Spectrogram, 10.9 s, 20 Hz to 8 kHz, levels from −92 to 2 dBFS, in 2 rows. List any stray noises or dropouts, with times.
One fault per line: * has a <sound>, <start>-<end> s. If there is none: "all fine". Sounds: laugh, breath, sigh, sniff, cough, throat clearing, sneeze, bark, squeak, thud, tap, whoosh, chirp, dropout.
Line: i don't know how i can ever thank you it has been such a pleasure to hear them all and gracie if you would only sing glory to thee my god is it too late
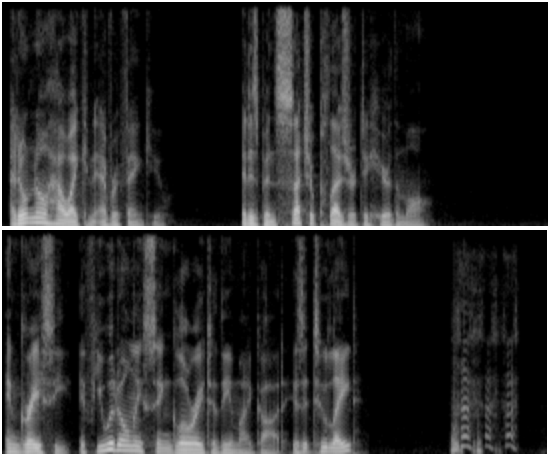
* has a laugh, 9.9-10.6 s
